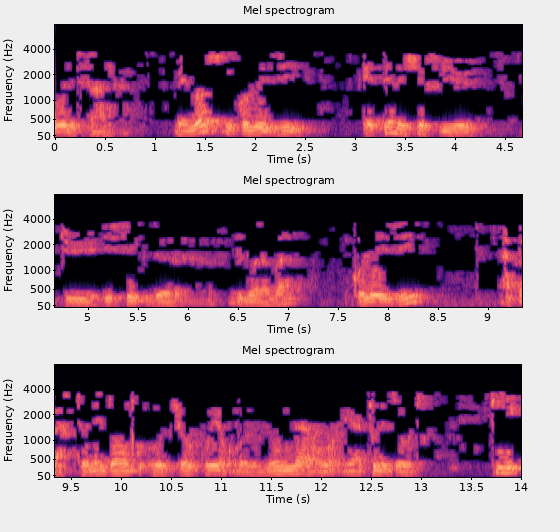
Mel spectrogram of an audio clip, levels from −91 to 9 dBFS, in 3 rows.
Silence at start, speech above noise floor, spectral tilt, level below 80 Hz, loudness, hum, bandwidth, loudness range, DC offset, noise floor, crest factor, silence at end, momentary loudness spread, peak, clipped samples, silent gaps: 0 s; 24 dB; -12 dB/octave; -38 dBFS; -16 LUFS; none; 3.8 kHz; 3 LU; under 0.1%; -40 dBFS; 16 dB; 0 s; 14 LU; 0 dBFS; under 0.1%; none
